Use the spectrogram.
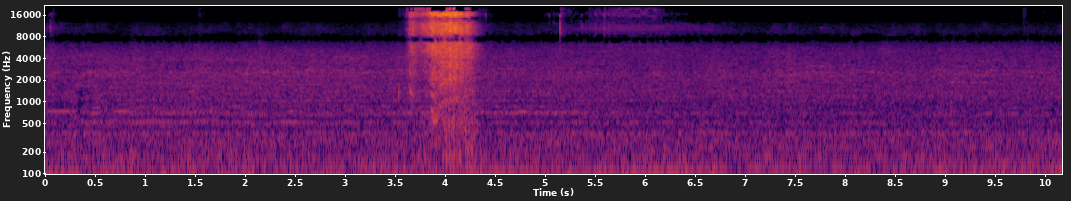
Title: Coughing retic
